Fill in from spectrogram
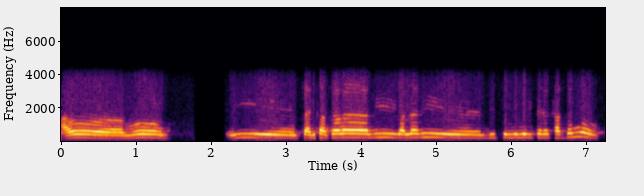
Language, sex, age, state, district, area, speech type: Odia, male, 45-60, Odisha, Dhenkanal, rural, conversation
